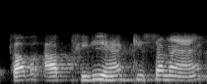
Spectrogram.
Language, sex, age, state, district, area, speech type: Hindi, male, 45-60, Bihar, Samastipur, rural, conversation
